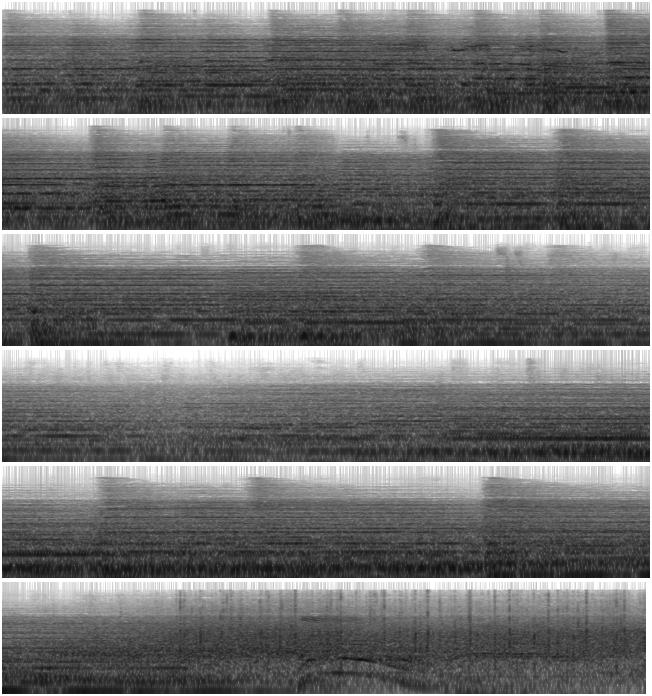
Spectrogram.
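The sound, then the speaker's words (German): A national anthem is sung by a standing crowd in a nearly full handball arena on a Wednesday evening before a handball match, voices holding long sustained notes and echoing. In the final seconds the singing gives way to a swell of crowd cheering and applause. “Aber wir stehen jetzt mal auf für die Hymne und äh, hören uns das Ding mal an hier äh, zusammen.”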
